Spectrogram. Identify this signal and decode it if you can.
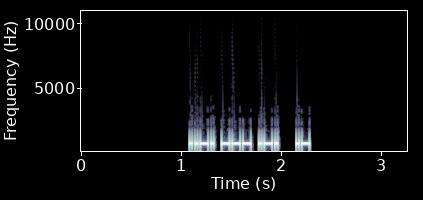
Morse code, heard as a keyed tone, about 44 wpm, 700 Hz. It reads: FOR A
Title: Sets of 2 Words 45wpm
